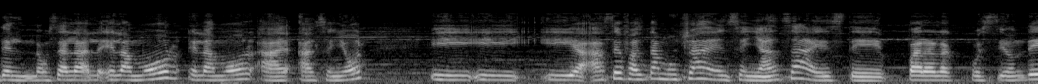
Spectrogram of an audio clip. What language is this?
Spanish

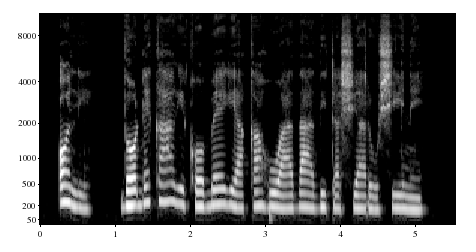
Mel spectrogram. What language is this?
Kikuyu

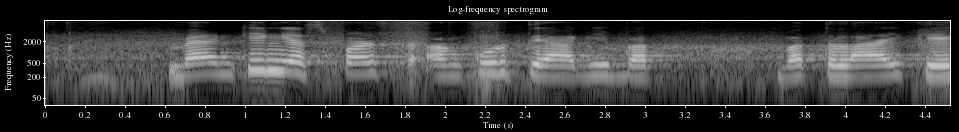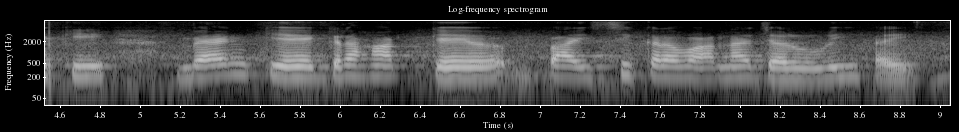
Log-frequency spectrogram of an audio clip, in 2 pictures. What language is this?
Magahi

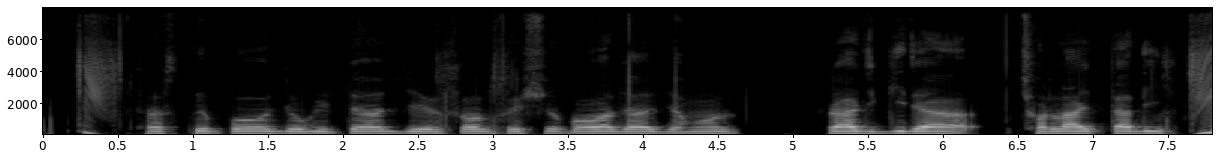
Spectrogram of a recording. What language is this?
Bangla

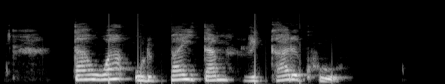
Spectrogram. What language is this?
Yauyos Quechua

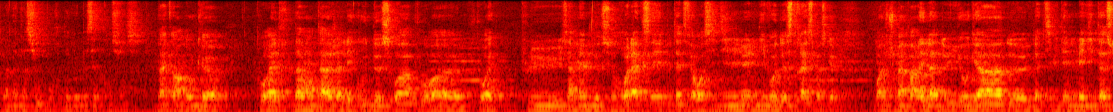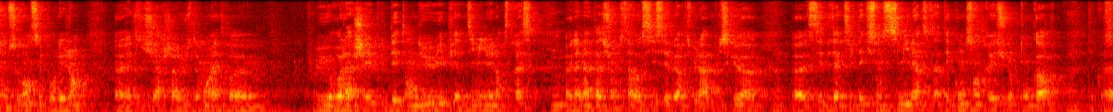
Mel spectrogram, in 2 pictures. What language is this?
French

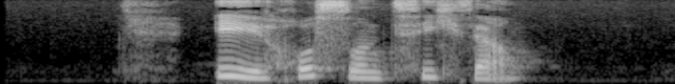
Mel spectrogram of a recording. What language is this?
Kabyle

